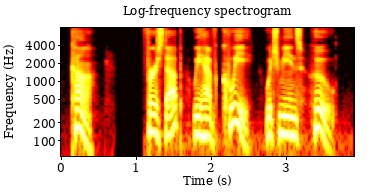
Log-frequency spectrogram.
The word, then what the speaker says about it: qui: First up, we have qui, which means who. Listen to that pronunciation. It sounds a lot like the word key in English, just with a slightly softer K sound.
